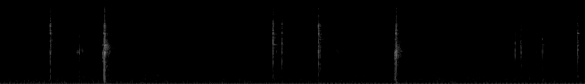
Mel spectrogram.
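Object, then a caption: Small brass cylindrical grinder. Long painted nails tap and click around the ridged metal sides of a small, hollow, multi-part polished brass cylindrical grinder held in both hands. Sharp, bright metallic clicks arrive at irregular intervals, each dying away almost instantly over a quiet background.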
